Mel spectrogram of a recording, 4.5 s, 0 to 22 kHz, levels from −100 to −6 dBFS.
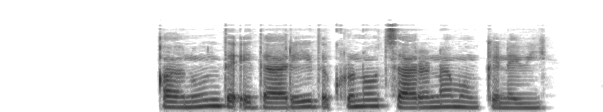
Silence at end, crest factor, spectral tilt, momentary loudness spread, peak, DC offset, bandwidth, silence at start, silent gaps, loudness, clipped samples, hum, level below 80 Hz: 0.45 s; 22 dB; -5 dB/octave; 7 LU; -10 dBFS; under 0.1%; 9.4 kHz; 1.2 s; none; -30 LUFS; under 0.1%; none; -80 dBFS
